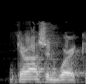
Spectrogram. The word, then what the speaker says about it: Garagenberg: Garagenberg, o ¿cómo lo pronuncias tú? – Garagenberg, que es como un...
